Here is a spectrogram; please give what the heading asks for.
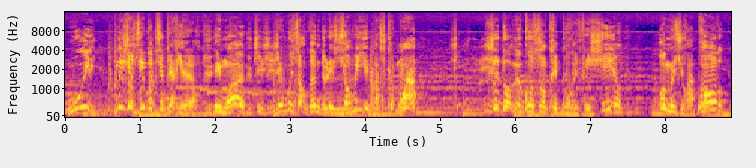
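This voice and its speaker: A man's voice: high voice, wildly swooping pitch, normal speed, over music, exaggerated voice. A man voicing a bumbling, cowardly, food-loving army sergeant in a cartoon, flustered and stammering with bluster. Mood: flustered, evasive. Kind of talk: French animated series acting.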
